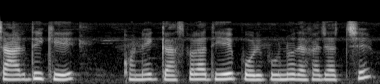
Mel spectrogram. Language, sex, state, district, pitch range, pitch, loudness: Bengali, female, West Bengal, Alipurduar, 225-240 Hz, 230 Hz, -15 LUFS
